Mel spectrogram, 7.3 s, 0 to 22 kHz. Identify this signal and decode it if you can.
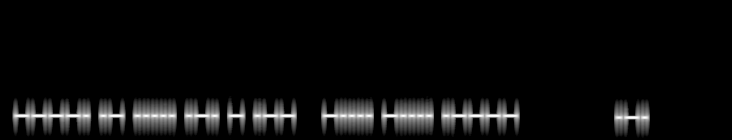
Morse code, heard as a keyed tone, about 27 wpm, 700 Hz. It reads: 9A5RTW 661 R
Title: Worked All Europe DX Contest - QTC Exchange - 28wpm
